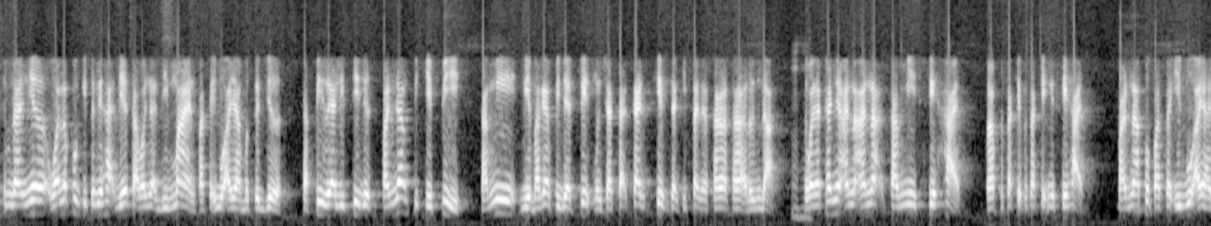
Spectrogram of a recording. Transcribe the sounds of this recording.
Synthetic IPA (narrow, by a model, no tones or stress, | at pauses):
səbənarɲawalawpʊnkit̪aliɦat̪̚diat̪aʔbaɲak̚dimãnpasalibuajahbəkərd͡ʒat̪apiɾialit̪idiasə̥paɲd͡ʒaŋpikepi | kamĩdiabaɦaɡanpidiat̪ɪk̚mə̃ɲt͡ʃat̪a̰t̪̚kankɪsd͡ʒaŋkit̪anjaŋsaŋaʔsaŋat̪ɾənda̰hkəbaɲãkanɲaʔana̰ʔanã̰ʔkamĩsehat̪̚ | apəsakɪt̪̚pəsakɪt̪̚nĩseɦat̪̚ | karnapəpasalʔibuʔajah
